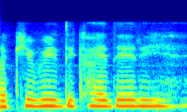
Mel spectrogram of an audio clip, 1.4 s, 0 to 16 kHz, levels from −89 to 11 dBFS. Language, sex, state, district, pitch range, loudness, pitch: Hindi, female, Karnataka, Bangalore, 205-210 Hz, -14 LUFS, 205 Hz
